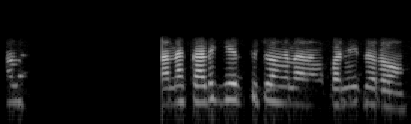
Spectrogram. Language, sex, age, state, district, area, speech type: Tamil, female, 18-30, Tamil Nadu, Kallakurichi, rural, conversation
